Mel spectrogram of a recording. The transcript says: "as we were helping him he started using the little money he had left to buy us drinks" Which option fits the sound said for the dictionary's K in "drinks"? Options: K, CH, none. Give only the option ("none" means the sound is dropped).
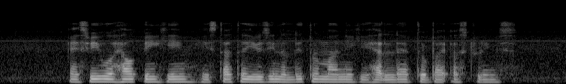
none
